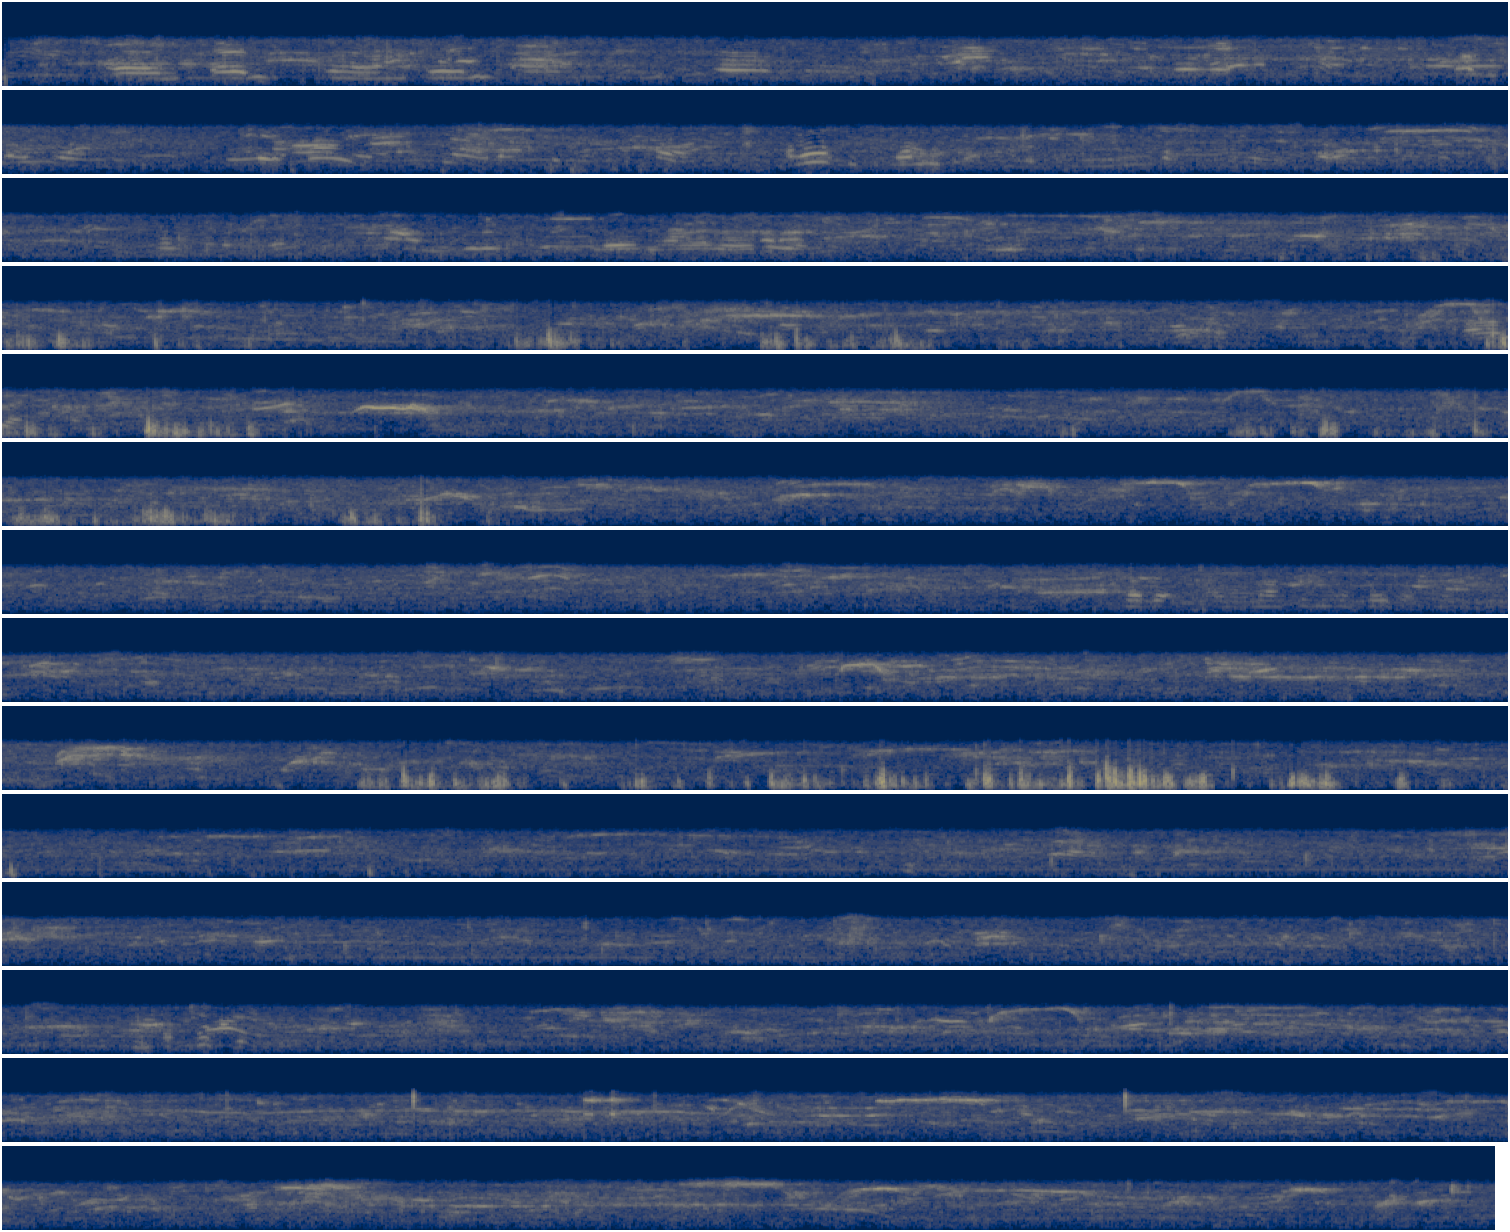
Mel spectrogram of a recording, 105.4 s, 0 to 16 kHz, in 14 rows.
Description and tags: Clifton Park Water Splash Rotherham 16082012
This was recorded on a warm summer's day on 16th August 2012 near the Water Splash at Clifton Park, Rotherham at 1:16pm.
rotherham, yorkshire, summer, swim, clifton, water, kids, play, park, splash, south, children, fun, holidays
